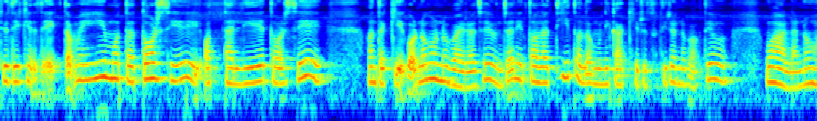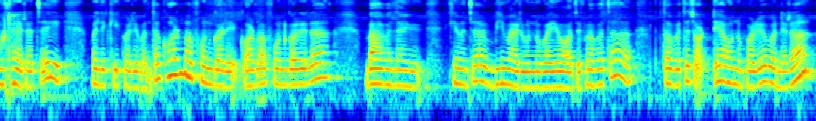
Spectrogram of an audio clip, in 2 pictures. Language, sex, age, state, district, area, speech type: Nepali, female, 18-30, West Bengal, Darjeeling, rural, spontaneous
